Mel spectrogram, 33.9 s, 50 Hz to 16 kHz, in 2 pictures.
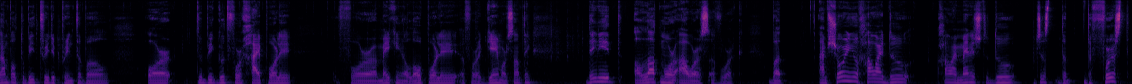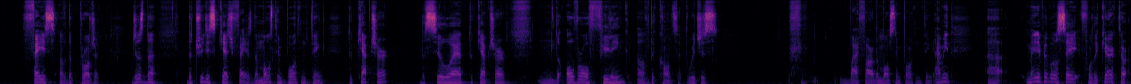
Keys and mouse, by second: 0.1 ctrl+r, 2.9-5.9 shift+right drag, 5.9-25.1 alt+drag.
